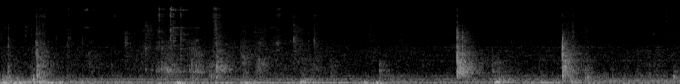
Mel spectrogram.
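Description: Kittens playing among plastic and cardboard toys: a scatter of light knocks and clicks, with two sharper ones about four and a half and five and a half seconds in, over a low steady hum.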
